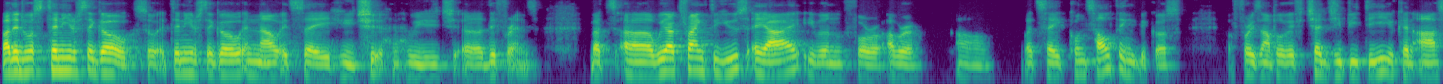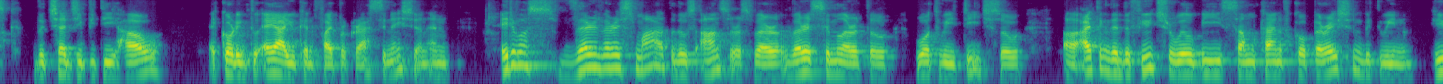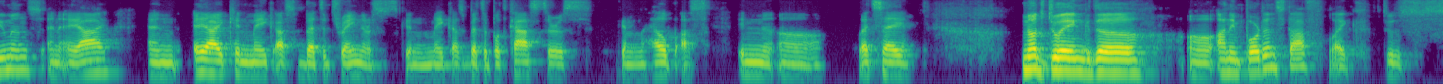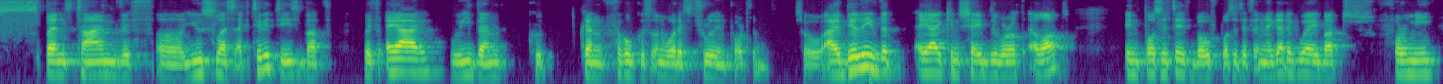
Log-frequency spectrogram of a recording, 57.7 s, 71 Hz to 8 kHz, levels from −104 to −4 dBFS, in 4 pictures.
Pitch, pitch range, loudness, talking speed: 130 Hz, 115-145 Hz, -22 LUFS, 160 wpm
